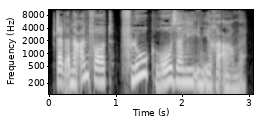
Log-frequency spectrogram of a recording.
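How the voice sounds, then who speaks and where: A woman narrating a children's audiobook in a lively storytelling manner, close to the mic. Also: mid-range voice, a little slow, no echo. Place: dry recording booth. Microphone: close studio mic.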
